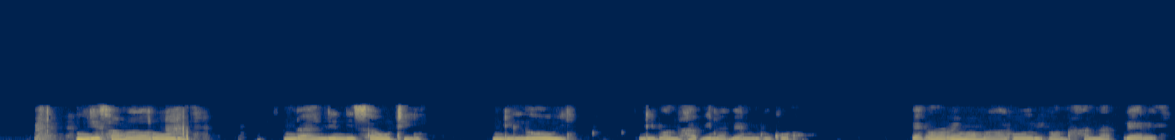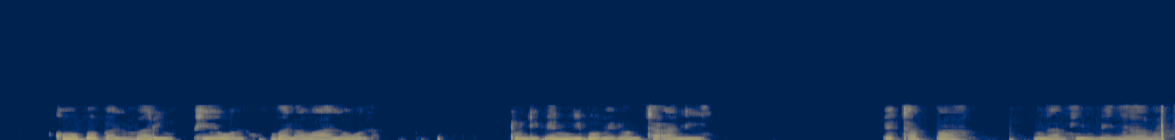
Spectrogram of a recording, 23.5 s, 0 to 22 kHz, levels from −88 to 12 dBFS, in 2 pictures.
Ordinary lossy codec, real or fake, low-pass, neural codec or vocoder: MP3, 32 kbps; fake; 5.4 kHz; codec, 24 kHz, 3.1 kbps, DualCodec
